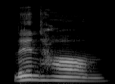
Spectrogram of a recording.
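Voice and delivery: said with a sigh. A man at a bar with friends lists players, with a sigh. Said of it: "Zack says with a sigh".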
